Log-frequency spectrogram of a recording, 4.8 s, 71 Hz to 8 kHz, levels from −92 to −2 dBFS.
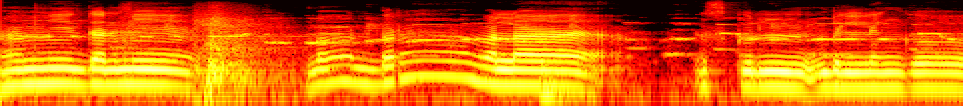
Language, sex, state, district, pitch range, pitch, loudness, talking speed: Hindi, female, Arunachal Pradesh, Lower Dibang Valley, 165-195 Hz, 180 Hz, -17 LUFS, 100 wpm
